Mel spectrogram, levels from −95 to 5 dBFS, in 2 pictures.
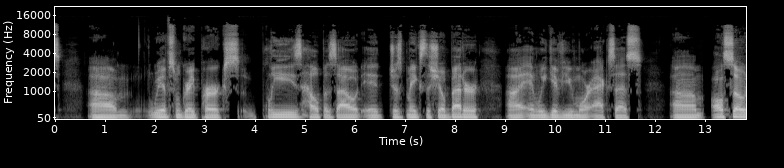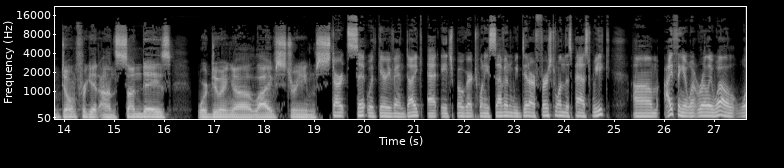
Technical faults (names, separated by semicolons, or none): section at the wrong speed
